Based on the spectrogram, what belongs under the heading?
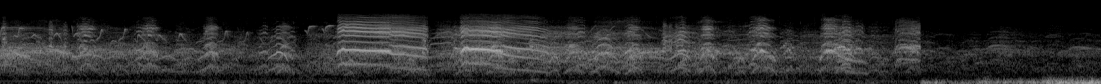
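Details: Black-headed gulls calling at Haaksbergerveen in Twente, Netherlands: two loud, rasping, drawn-out screeches stand out over a busy colony chatter of shorter harsh cries. A low rumble, likely wind, enters near the end.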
